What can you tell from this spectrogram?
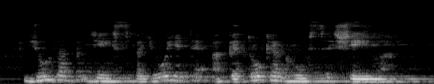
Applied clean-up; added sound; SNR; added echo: none; none; none; reverberation time 1.2 s.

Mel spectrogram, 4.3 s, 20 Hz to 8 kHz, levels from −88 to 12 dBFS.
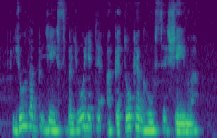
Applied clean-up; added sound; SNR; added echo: none; none; none; none.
